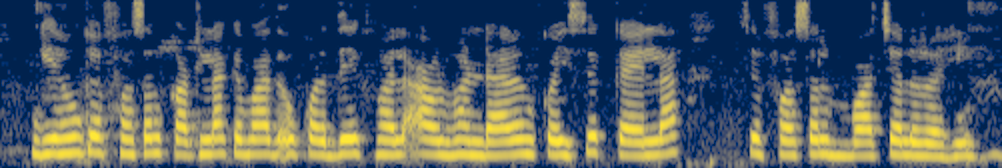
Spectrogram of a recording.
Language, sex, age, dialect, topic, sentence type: Bhojpuri, female, 18-24, Southern / Standard, agriculture, question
